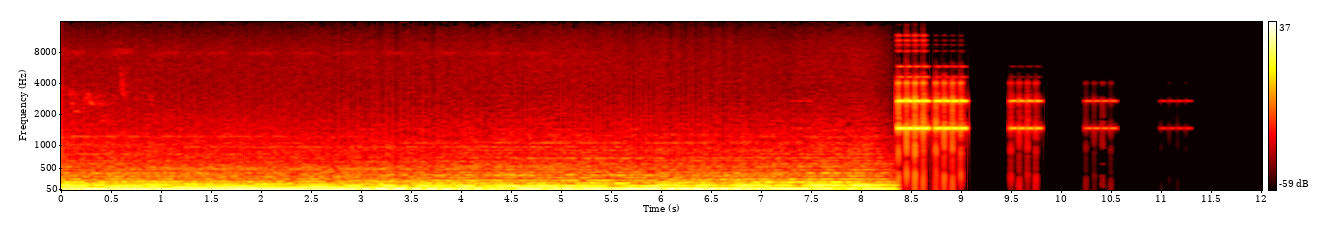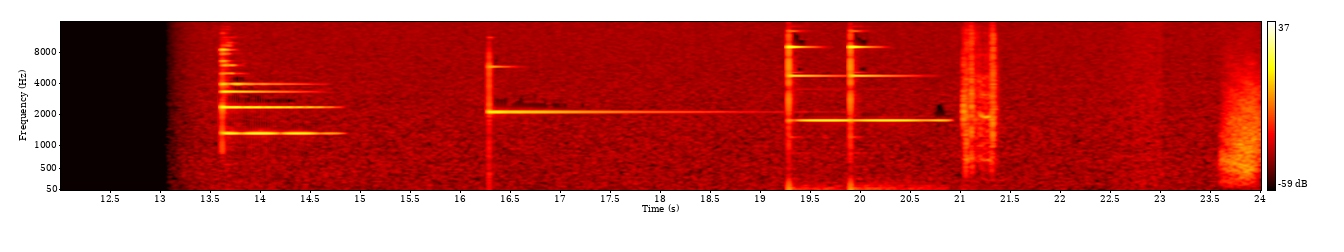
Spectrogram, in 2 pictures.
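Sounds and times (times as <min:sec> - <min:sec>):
bell-like dings: 0:13.6 - 0:14.9, 0:16.3 - 0:21.0.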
